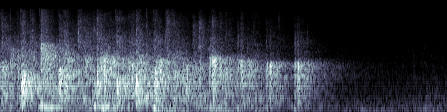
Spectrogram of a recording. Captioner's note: applause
